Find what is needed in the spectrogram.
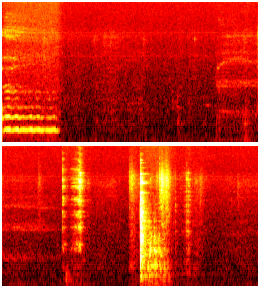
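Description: A woman's short hummed note for about a second at the start, then a metal knife clattering against a plate and the wooden chopping board twice, the second time louder, as it is set down after cutting a slice of cake.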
